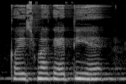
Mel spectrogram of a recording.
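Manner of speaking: usual speaking voice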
